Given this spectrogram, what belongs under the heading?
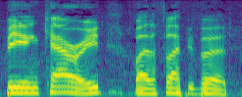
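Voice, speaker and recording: A man's voice: on the high side, fairly even intonation, normal speed, fairly bright tone. Wry man co-hosting tech talk. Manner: wry, teasing, corrects the other host. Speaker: podcast co-host. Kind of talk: casual tech news chat.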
